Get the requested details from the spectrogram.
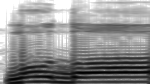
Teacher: Mudhar, ada tasydid ra yang harus kita tekan ya. Setelah kita mempanjangkan mudhar, baru kita tasydidkan ra-nya, kita panjangkan sampai 3 alif. Ini disebut dengan mad lazim mutawal atau mad lazim mutsaqal kilmi.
